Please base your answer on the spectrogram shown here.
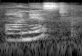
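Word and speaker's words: honest: जैसे बीना इज़ एन ऑनेस्ट teacher. एक silent है। अ का साउंड निकल रहा है इसलिए हम इसे इसके साथ एन लगाएंगे।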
